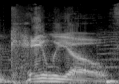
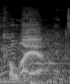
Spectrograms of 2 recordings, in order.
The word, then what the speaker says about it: Kaleo: And thank you to Kaleo for the intro music, their song No Good. You like this tune? – It's actually pronounced Kaleo.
